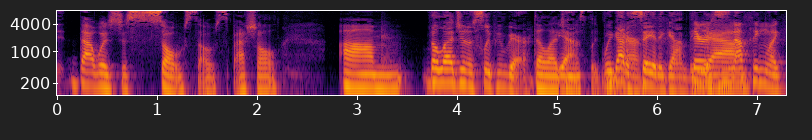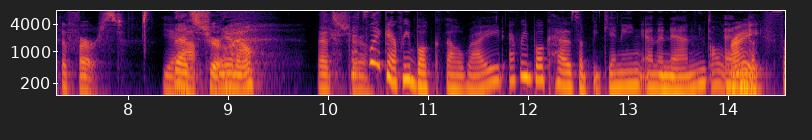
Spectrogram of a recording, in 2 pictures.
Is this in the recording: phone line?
no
